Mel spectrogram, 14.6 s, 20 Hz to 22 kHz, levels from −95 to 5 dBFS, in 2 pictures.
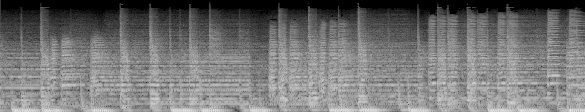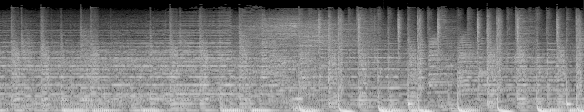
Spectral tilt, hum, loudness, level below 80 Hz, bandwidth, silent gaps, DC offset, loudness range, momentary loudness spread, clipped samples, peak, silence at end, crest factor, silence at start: -4.5 dB/octave; none; -13 LUFS; -16 dBFS; 15.5 kHz; none; under 0.1%; 3 LU; 4 LU; under 0.1%; 0 dBFS; 0 s; 12 dB; 0 s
